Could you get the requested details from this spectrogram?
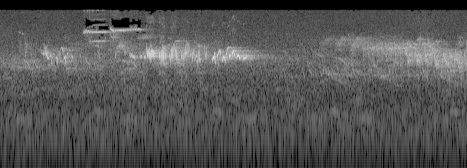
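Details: Common nightingale singing in a forest, a run of rich warbled phrases around the upper-middle pitch with rapid trills and chirps, pausing briefly before a softer, higher rushing phrase returns; no other clear sounds.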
